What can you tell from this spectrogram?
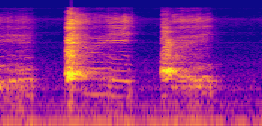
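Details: French Bulldog, male, shut in his cage and throwing a tantrum, lets out two loud, hoarse barks about a second apart, each breaking into a rough, breathy trail.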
